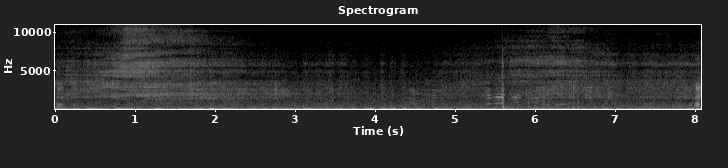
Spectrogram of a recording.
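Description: Wind buffeting the microphone of a camera worn by a skier moving downhill, a steady low rumble, with skis hissing and scraping over soft spring snow, loudest in a turn early on. A short voice sounds briefly past the middle.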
